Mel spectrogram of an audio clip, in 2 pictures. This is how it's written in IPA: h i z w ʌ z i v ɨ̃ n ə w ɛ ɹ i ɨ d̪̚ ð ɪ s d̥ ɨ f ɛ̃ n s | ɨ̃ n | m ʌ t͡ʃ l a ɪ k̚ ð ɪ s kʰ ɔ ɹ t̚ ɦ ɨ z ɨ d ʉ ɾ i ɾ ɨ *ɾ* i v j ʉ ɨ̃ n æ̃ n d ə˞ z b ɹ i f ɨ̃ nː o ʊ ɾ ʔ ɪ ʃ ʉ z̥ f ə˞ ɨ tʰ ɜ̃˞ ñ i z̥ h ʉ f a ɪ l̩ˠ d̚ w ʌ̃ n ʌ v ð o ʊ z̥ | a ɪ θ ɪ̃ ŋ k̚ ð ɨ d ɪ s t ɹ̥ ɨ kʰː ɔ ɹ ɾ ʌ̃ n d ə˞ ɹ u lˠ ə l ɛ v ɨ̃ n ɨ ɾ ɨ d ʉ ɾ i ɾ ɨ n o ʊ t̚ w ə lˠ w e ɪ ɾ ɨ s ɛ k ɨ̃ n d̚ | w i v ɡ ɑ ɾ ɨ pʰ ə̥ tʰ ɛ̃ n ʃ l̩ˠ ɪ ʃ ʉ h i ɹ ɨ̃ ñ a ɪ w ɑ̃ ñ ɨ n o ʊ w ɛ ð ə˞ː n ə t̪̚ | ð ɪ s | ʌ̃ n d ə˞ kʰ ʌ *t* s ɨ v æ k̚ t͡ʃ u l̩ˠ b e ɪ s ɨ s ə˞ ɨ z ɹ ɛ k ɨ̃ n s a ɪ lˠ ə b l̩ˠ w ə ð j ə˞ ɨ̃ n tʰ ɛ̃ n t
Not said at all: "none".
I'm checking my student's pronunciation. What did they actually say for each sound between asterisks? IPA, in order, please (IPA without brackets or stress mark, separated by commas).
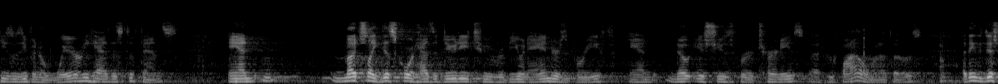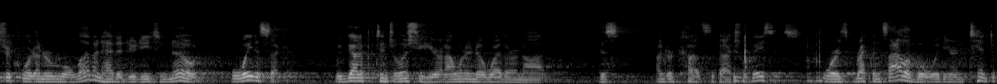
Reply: ɹ, t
